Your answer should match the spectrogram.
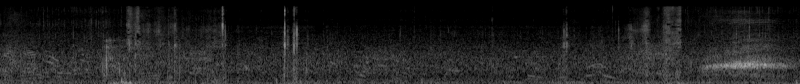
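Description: Faint outdoor background noise with a few short, sharp clicks scattered through it, and a brief distant voice-like sound near the end.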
